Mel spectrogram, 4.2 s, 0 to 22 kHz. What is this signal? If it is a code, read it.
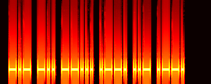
Morse code, heard as a keyed tone, about 25 wpm, 700 Hz. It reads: KD7PUP
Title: USA Call Signs - 6 Characters - Repeated 2x - 25wpm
